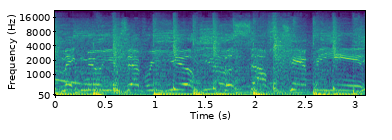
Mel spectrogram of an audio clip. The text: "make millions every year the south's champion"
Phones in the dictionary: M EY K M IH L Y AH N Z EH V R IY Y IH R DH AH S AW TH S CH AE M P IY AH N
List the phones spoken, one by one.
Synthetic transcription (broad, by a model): M EY K M IH L Y AH N Z EH V R IY Y IH R DH AH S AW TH CH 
